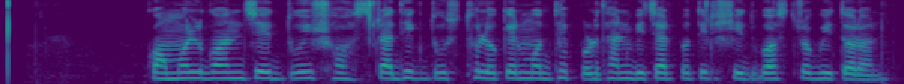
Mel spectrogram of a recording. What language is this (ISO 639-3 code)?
ben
